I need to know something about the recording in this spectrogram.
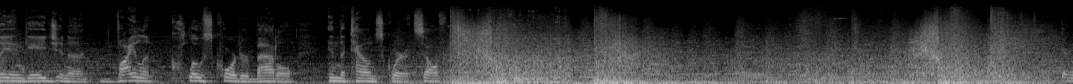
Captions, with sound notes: - They engage in a violent close quarter battle in the town square itself. (dramatic music) (shells firing)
